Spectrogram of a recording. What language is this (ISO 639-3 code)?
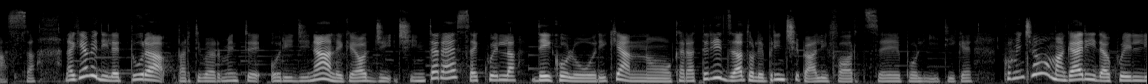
ita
